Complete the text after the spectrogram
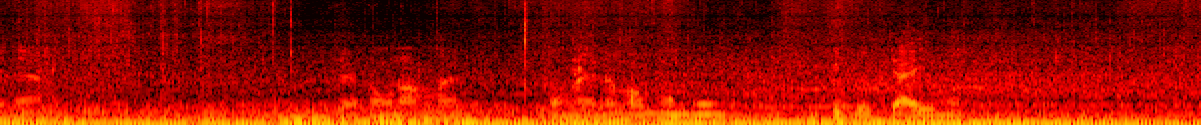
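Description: Leaves and twigs rustle.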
